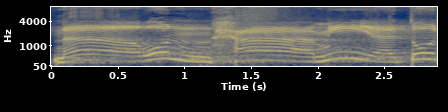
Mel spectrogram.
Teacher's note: ہا کو تھوڑا کھینچنا ہے الف مدہ ہونے کی وجہ سے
